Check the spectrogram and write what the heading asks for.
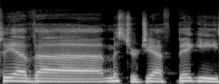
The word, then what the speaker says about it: Buege: have uh Mr Jeff biggie spelled bu G but pronounced like Biggy Smalls from Salt Lake City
